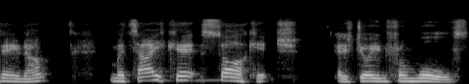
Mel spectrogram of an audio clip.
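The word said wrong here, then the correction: Matija: He pronounces it as Matia, just saying now.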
